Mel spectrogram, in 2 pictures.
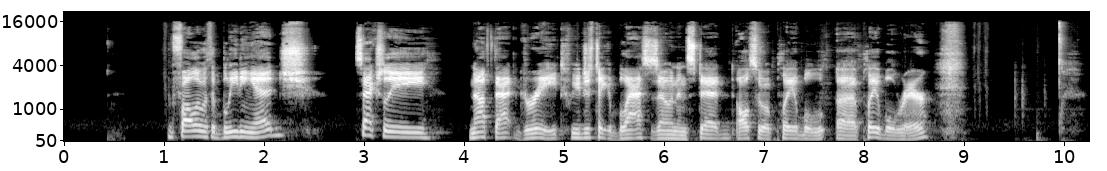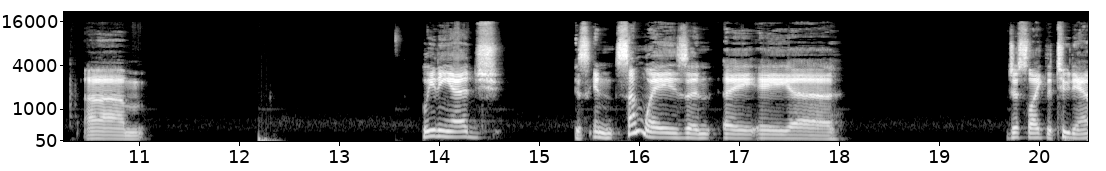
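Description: A man talks with animation close to a microphone, in bursts with pauses.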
